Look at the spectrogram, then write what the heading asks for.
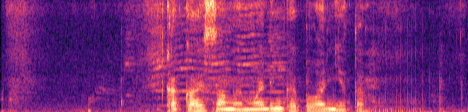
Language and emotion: Russian, neutral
